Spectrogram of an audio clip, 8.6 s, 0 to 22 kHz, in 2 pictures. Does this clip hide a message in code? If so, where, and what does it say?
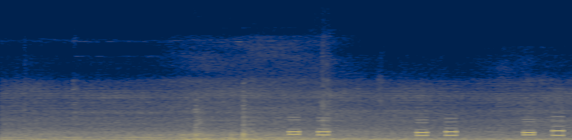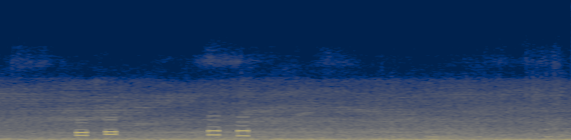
Yes: DTMF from 2.2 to 6.1 s, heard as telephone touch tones, dialled by machine, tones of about 80 ms, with hum and the noise of a residential street. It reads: 08 45 76 40 93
